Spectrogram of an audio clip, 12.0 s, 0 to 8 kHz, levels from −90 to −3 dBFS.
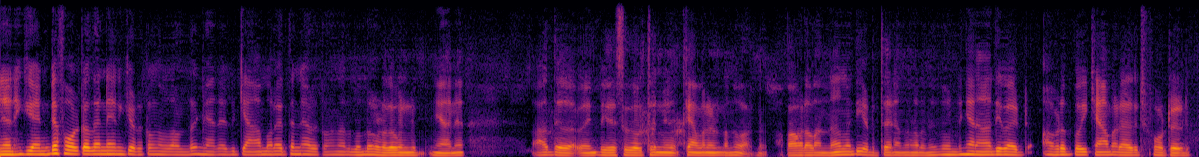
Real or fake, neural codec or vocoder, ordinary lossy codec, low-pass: fake; codec, 16 kHz, 0.8 kbps, ZipCodec; none; none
